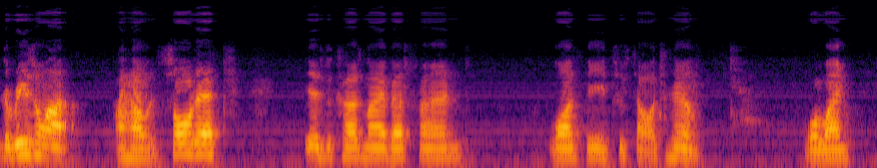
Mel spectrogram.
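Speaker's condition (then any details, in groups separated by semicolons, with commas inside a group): Spastic quadriplegic cerebral palsy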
